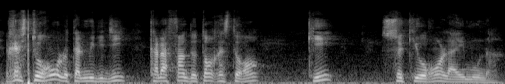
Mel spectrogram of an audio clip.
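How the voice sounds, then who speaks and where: A man giving an impassioned religious lecture as a rabbi, pleading and repeating phrases for emphasis, dropping to a hush and then rising loud. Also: fairly high pitch, expressive, normal speed, a little hiss or hum. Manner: pleading, emphatic repetitions, swings from hushed to loud.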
